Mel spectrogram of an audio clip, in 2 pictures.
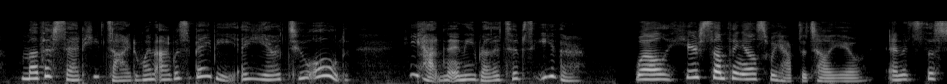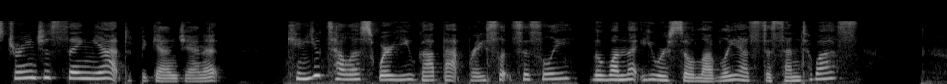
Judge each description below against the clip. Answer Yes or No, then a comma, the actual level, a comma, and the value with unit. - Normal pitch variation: No, wide, 6.8 semitones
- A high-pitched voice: Yes, high, 225 Hz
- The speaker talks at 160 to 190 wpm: Yes, average, 180 wpm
